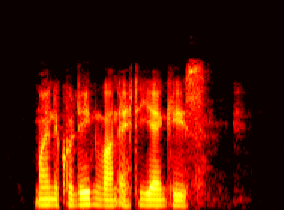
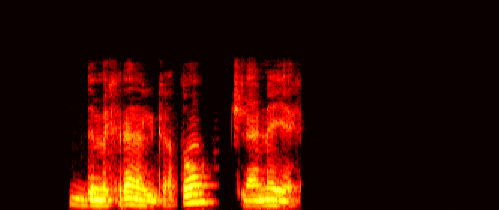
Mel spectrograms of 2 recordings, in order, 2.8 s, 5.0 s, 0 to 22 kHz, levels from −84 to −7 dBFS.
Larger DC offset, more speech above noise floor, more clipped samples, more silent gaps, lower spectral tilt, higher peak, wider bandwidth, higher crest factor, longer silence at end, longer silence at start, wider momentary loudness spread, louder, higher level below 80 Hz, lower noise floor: neither; second, 35 dB vs over 65 dB; neither; second, none vs 2.25-2.30 s; about the same, -6 dB/octave vs -7 dB/octave; first, -4 dBFS vs -8 dBFS; about the same, 7.2 kHz vs 7 kHz; about the same, 22 dB vs 20 dB; second, 0.8 s vs 2 s; second, 0.35 s vs 0.7 s; second, 8 LU vs 12 LU; about the same, -24 LUFS vs -26 LUFS; about the same, -64 dBFS vs -66 dBFS; second, -59 dBFS vs under -90 dBFS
